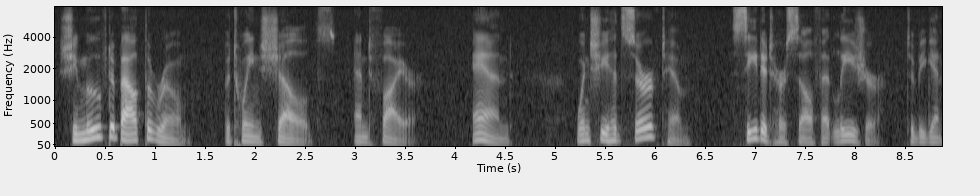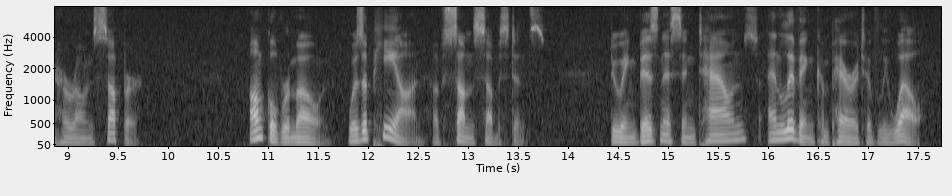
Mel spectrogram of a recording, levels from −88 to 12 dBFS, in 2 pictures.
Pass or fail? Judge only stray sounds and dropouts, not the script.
pass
